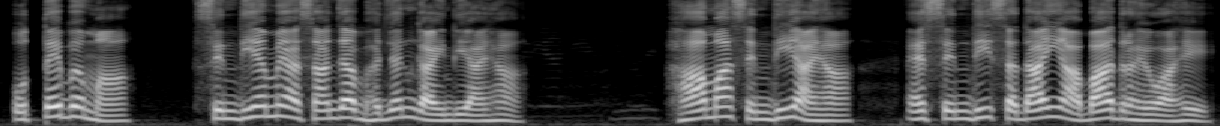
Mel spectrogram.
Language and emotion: Sindhi, neutral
